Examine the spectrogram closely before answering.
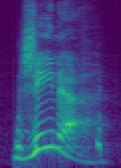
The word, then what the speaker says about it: Jeanna: Did I say it right, Jenna? Jeanna, thank you. But you got the last name right.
